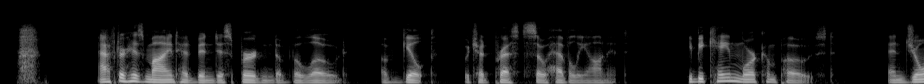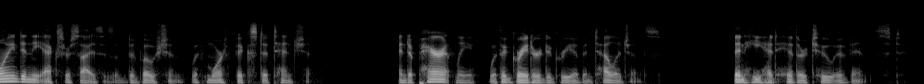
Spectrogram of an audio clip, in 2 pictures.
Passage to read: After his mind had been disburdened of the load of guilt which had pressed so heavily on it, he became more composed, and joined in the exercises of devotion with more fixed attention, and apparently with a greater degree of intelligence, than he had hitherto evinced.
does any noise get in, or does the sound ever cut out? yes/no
yes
